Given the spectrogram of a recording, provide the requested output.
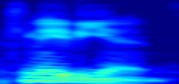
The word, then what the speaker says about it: Canadiens: Do you say Canadians or Canadiens? It's Canadiens. Yeah, Canadiens, right? You got to say it right.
